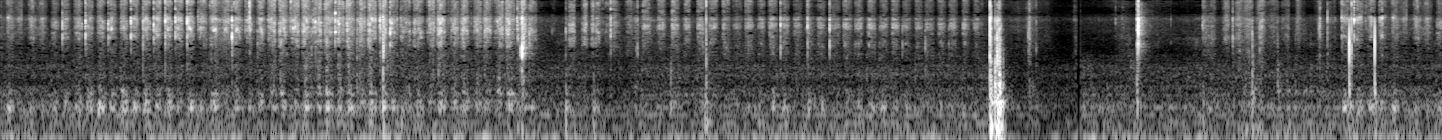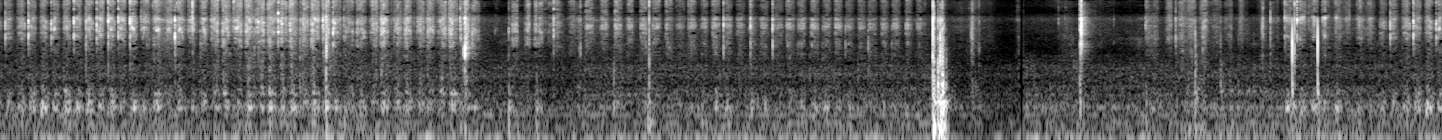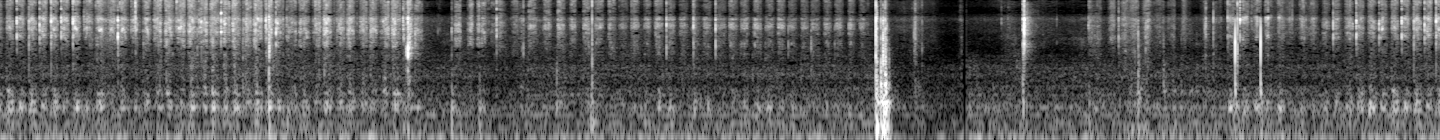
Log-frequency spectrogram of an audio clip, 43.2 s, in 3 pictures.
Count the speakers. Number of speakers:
zero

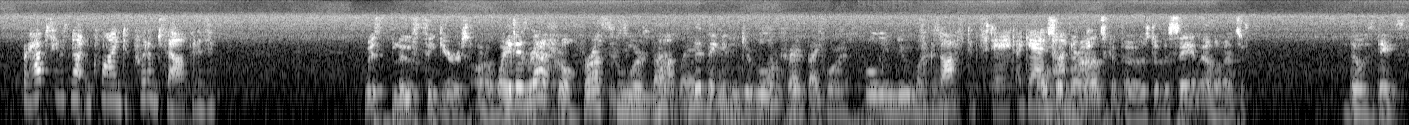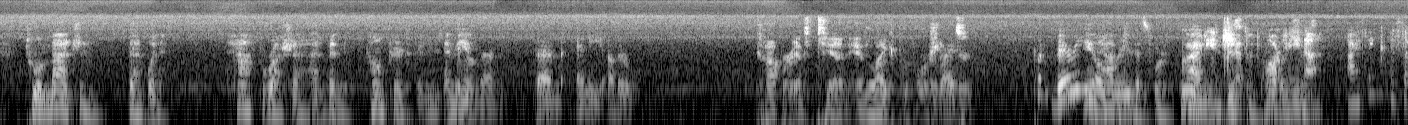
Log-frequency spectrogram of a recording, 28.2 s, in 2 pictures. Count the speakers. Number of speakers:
five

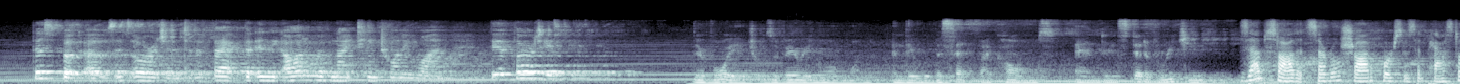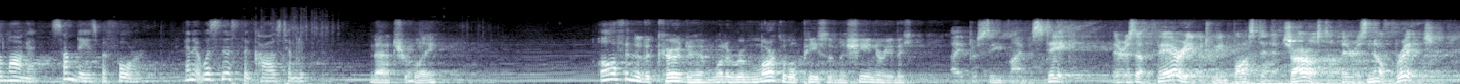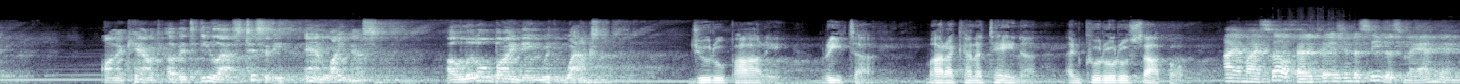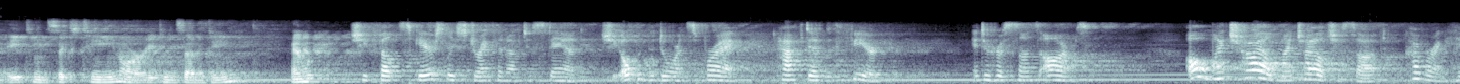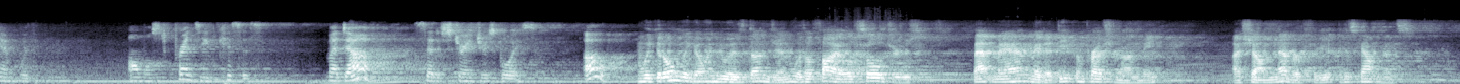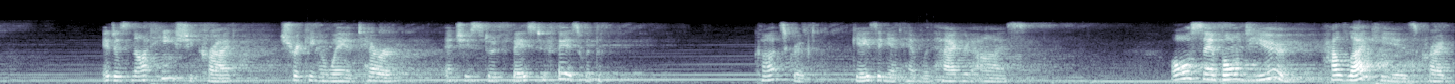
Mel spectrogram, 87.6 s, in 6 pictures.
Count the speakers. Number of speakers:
nine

